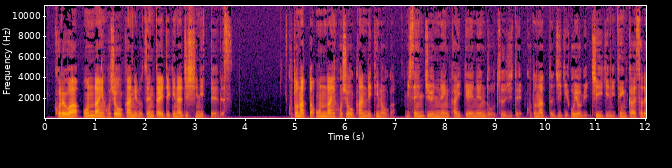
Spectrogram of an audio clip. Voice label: JAPANESE; delltranslations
